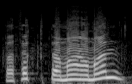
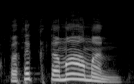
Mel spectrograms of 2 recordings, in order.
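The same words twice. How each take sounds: First: تمامًا stretched slow, louder and higher; emphatic repetition. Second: تمامًا said again slowly, less loud, falling; softer echo. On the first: Speaker urges the audience to trust fully, slow emphatic call. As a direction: push hard on تمامًا, slowly. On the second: Speaker repeats his call to trust, calmer echo. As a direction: repeat فثق تمامًا more gently, settling it. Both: Acted. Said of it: "فثق تمامًا، repeated".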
